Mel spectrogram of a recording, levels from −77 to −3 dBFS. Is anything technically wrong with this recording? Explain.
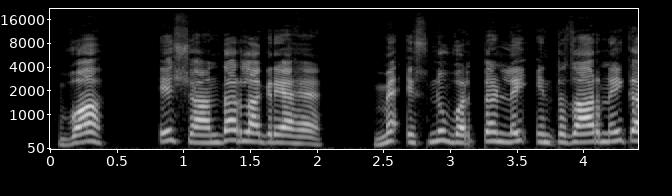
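No, nothing in this speech recording stood out as technically wrong on listening.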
